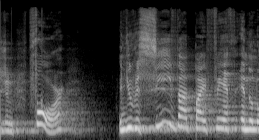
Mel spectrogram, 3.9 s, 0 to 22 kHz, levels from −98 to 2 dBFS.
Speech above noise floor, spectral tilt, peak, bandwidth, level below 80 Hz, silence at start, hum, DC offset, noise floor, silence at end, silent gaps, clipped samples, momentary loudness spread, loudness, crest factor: 39 dB; -5 dB/octave; -8 dBFS; 17.5 kHz; -78 dBFS; 0 s; none; under 0.1%; -62 dBFS; 0 s; none; under 0.1%; 12 LU; -23 LUFS; 14 dB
